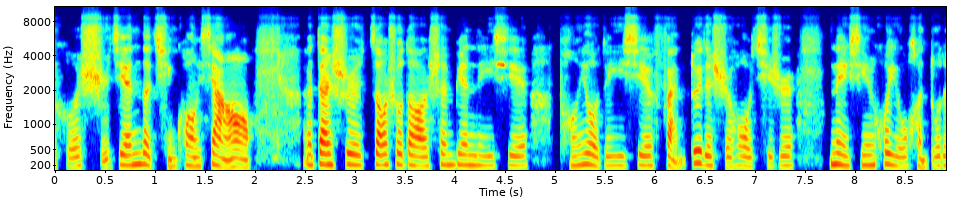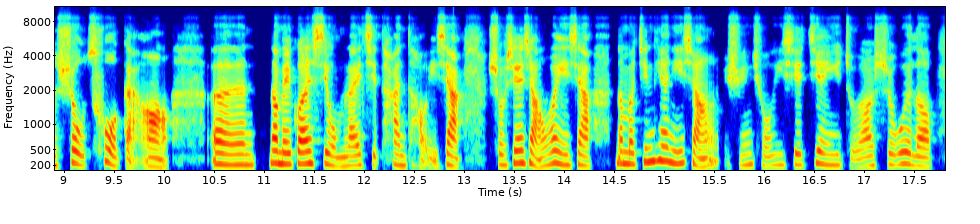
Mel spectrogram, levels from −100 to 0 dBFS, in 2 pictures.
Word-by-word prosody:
和 180 Hz, 0 st, -7 dB
时 155 Hz, -4 st, 0 dB
间 200 Hz, +5 st, +1 dB
的 215 Hz, -3 st, +1 dB
情 160 Hz, 0 st, -3 dB
况 180 Hz, -1 st, -2 dB
下 -, -, +4 dB
啊。 160 Hz, -3 st, +4 dB, 0.5 s
呃， 205 Hz, -, -3 dB
但 210 Hz, 0 st, +5 dB
是 205 Hz, 0 st, +1 dB
遭 205 Hz, +1 st, +1 dB
受 210 Hz, 0 st, -2 dB
到 185 Hz, -3 st, +3 dB
身 205 Hz, +3 st, -4 dB
边 200 Hz, -2 st, -3 dB
的 195 Hz, -, -8 dB
一 190 Hz, -, -8 dB
些 190 Hz, 0 st, -2 dB, 0.3 s
朋 190 Hz, +2 st, -7 dB
友 205 Hz, -3 st, -1 dB
的 185 Hz, -, -11 dB
一 190 Hz, 0 st, -8 dB
些 190 Hz, +1 st, -1 dB
反 270 Hz, +8 st, -2 dB
对 240 Hz, +1 st, +2 dB
的 190 Hz, -, -1 dB
时 180 Hz, -1 st, -2 dB
候， 185 Hz, -1 st, -4 dB
其 180 Hz, -, -4 dB
实 185 Hz, +1 st, -5 dB, 0.3 s
内 215 Hz, -3 st, 0 dB
心 195 Hz, +2 st, -3 dB
会 220 Hz, 0 st, -2 dB
有 180 Hz, -1 st, -6 dB
很 -, -, -5 dB
多 185 Hz, -, -8 dB
的 190 Hz, -, -7 dB
受 230 Hz, 0 st, +2 dB
挫 -, -, +1 dB
感 -, -, 0 dB
啊。 -, -, +4 dB, 0.4 s
嗯， 205 Hz, -2 st, +3 dB
那 245 Hz, -3 st, +6 dB
没 220 Hz, -2 st, +5 dB
关 230 Hz, +1 st, +6 dB
系， 225 Hz, -1 st, +3 dB
我 185 Hz, -, -3 dB
们 175 Hz, -, -5 dB
来 190 Hz, -, +2 dB
一 200 Hz, -, -2 dB
起 190 Hz, -, -3 dB
探 205 Hz, -3 st, -2 dB
讨 -, -, -7 dB
一 -, -, -7 dB
下。 -, -, +5 dB, 0.3 s
首 205 Hz, -1 st, -1 dB
先 240 Hz, +4 st, +4 dB
想 225 Hz, -6 st, +2 dB
问 235 Hz, -1 st, +2 dB
一 200 Hz, -, -2 dB
下， 195 Hz, -3 st, +2 dB, 0.2 s
那 235 Hz, -, 0 dB
么 220 Hz, -1 st, +2 dB
今 265 Hz, +5 st, +1 dB
天 280 Hz, -2 st, +3 dB
你 235 Hz, +1 st, 0 dB
想 170 Hz, -9 st, +1 dB
寻 205 Hz, +2 st, -6 dB
求 185 Hz, -3 st, -8 dB
一 200 Hz, -, -11 dB
些 205 Hz, +1 st, -3 dB
建 205 Hz, 0 st, -2 dB
议， 200 Hz, -, -7 dB
主 170 Hz, -5 st, -11 dB
要 185 Hz, +2 st, -1 dB
是 210 Hz, +2 st, -5 dB
为 225 Hz, +1 st, 0 dB
了， 180 Hz, -2 st, +1 dB
200 Hz, 265 characters per minute, -21 LUFS, 185-215 Hz, 0.5 s, 那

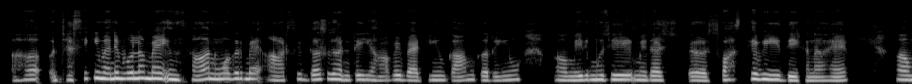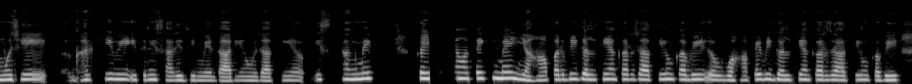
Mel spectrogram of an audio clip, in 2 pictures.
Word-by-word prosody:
ह 220 Hz, +5 st, -4 dB, 0.2 s
जैसे 205 Hz, +6 st, -7 dB
कि 290 Hz, -, +3 dB
मैंने 270 Hz, -1 st, +6 dB
बोला, 275 Hz, +1 st, +5 dB
मैं 270 Hz, -1 st, +6 dB
इंसान 225 Hz, +1 st, +1 dB
हूँ। 245 Hz, +1 st, +3 dB
अगर 265 Hz, +1 st, 0 dB
मैं 255 Hz, 0 st, 0 dB, 0.2 s
8 190 Hz, 0 st, -6 dB
से 245 Hz, -, -9 dB
10 235 Hz, +2 st, -1 dB
घंटे 220 Hz, -3 st, +1 dB
यहाँ 200 Hz, -3 st, -4 dB
पे 215 Hz, +1 st, 0 dB
बैठी 190 Hz, 0 st, -4 dB
हूँ, 205 Hz, 0 st, -2 dB
काम 185 Hz, +3 st, -5 dB
कर 190 Hz, -1 st, -2 dB
रही 180 Hz, +1 st, -7 dB
हूँ 215 Hz, +3 st, -4 dB, 0.4 s
अ, 195 Hz, -1 st, -2 dB
मेरी 195 Hz, +2 st, +1 dB
मुझे 215 Hz, 0 st, +2 dB
मेरा 200 Hz, -1 st, 0 dB
अ, -, -, 0 dB, 0.5 s
स्वास्थ्य 215 Hz, -, -3 dB
भी 230 Hz, -2 st, +4 dB
देखना 180 Hz, -2 st, -1 dB
है। 180 Hz, +1 st, -3 dB, 0.5 s
अ, 215 Hz, -1 st, +1 dB
मुझे 225 Hz, +2 st, +1 dB, 0.3 s
घर 215 Hz, -, -3 dB
की 250 Hz, 0 st, 0 dB
भी 240 Hz, -1 st, +3 dB
इतनी 215 Hz, +1 st, -1 dB
सारी 200 Hz, -3 st, -3 dB
ज़िम्मेदारियाँ 185 Hz, -1 st, -3 dB
हो 185 Hz, -, -3 dB
जाती 180 Hz, +2 st, -5 dB
हैं, 190 Hz, -1 st, -6 dB
इस 230 Hz, 0 st, -7 dB
ढंग 235 Hz, 0 st, +5 dB
में 265 Hz, +2 st, +6 dB, 0.5 s
कई 275 Hz, -, +6 dB
बार -, -, +8 dB, 0.2 s
क्या 275 Hz, -, +1 dB
होता 270 Hz, 0 st, +1 dB
है -, -, +5 dB
कि 285 Hz, +2 st, +2 dB
मैं 280 Hz, 0 st, +8 dB
यहाँ 200 Hz, -7 st, +3 dB
पर 225 Hz, 0 st, 0 dB
भी 250 Hz, +2 st, +1 dB
गलतियाँ 245 Hz, 0 st, +2 dB
कर 235 Hz, -1 st, -1 dB
जाती 225 Hz, 0 st, 0 dB
हूँ, 245 Hz, 0 st, +4 dB
कभी 230 Hz, +1 st, +2 dB
वहाँ 200 Hz, -1 st, -2 dB
पे 235 Hz, -, +2 dB
भी 240 Hz, 0 st, +2 dB
गलतियाँ 220 Hz, +1 st, 0 dB
कर 215 Hz, -1 st, +1 dB
जाती 205 Hz, 0 st, -2 dB
हूँ, 215 Hz, 0 st, -2 dB
कभी 200 Hz, +1 st, +2 dB
215 Hz, 225 wpm, -22 LUFS, 195-240 Hz, 0.5 s, बार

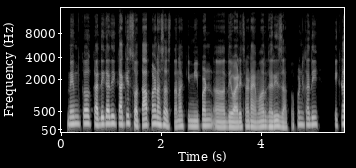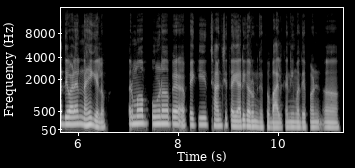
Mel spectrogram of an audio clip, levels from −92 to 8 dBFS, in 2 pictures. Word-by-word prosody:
नेमकं 175 Hz, +1 st, +2 dB
कधी-कधी 165 Hz, +4 st, +3 dB
का 165 Hz, -, +5 dB
की 190 Hz, -, 0 dB
स्वतः 140 Hz, -3 st, +2 dB
पण 175 Hz, -1 st, +2 dB
असं 155 Hz, -3 st, +2 dB
असतं 115 Hz, -1 st, -6 dB
ना 125 Hz, -, 0 dB
की 125 Hz, 0 st, -8 dB
मी 120 Hz, 0 st, 0 dB
पण 135 Hz, 0 st, 0 dB
अ, 110 Hz, -1 st, 0 dB
दिवाळीच्या 110 Hz, +2 st, +2 dB
टाईमवर 115 Hz, +1 st, 0 dB
घरीच 115 Hz, +1 st, +2 dB
जातो. 105 Hz, -2 st, -5 dB
पण 155 Hz, -1 st, -4 dB
कधी 160 Hz, +2 st, -1 dB, 0.4 s
एखाद 165 Hz, +5 st, -2 dB
दिवाळीला 165 Hz, 0 st, +4 dB
नाही 155 Hz, +1 st, +4 dB
गेलो, 110 Hz, -5 st, 0 dB, 0.5 s
तर -, -, -1 dB
मग 180 Hz, 0 st, +2 dB
पूर्ण 175 Hz, +1 st, +3 dB
प -, -, 0 dB, 0.3 s
पैकी 155 Hz, +1 st, -3 dB
छानशी 135 Hz, +1 st, -2 dB
तैय्यारी 120 Hz, +1 st, +2 dB
करून 115 Hz, -2 st, +2 dB
घेतो. 105 Hz, 0 st, -4 dB
बाल्कनीमध्ये 105 Hz, +1 st, -1 dB
पण 105 Hz, 0 st, -3 dB
अ, 100 Hz, -2 st, -1 dB
130 Hz, 185 wpm, -23 LUFS, 110-165 Hz, 0.5 s, का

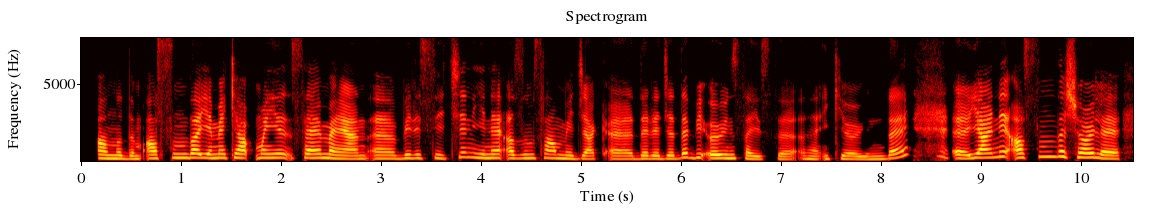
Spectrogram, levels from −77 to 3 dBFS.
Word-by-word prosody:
Anladım. 210 Hz, -4 st, +1 dB
Aslında 255 Hz, +3 st, +2 dB
yemek 250 Hz, 0 st, +1 dB
yapmayı 255 Hz, 0 st, +1 dB
sevmeyen, 240 Hz, -6 st, +3 dB
eee, 210 Hz, 0 st, 0 dB
birisi 235 Hz, 0 st, -4 dB
için 295 Hz, +8 st, -7 dB
yine 245 Hz, -2 st, 0 dB
azımsanmaya 230 Hz, -2 st, -1 dB
cak, 195 Hz, 0 st, -2 dB
eee, 185 Hz, 0 st, -3 dB
derecede 200 Hz, +6 st, -2 dB
bir 255 Hz, -, -3 dB
öğün 230 Hz, 0 st, +4 dB
sayısı, 180 Hz, -6 st, -5 dB
hani, 190 Hz, -2 st, -6 dB
2 190 Hz, 0 st, -7 dB
öğün 175 Hz, +1 st, -5 dB
de. 260 Hz, -, +1 dB, 0.5 s
Eee, 225 Hz, -, +3 dB
yani 270 Hz, +8 st, +4 dB
aslında 325 Hz, +6 st, +1 dB
şöyle, 280 Hz, -4 st, +3 dB
ııı, 200 Hz, -, 0 dB
230 Hz, 140 wpm, -23 LUFS, 200-255 Hz, 0.5 s, öğün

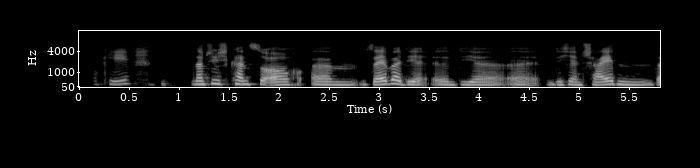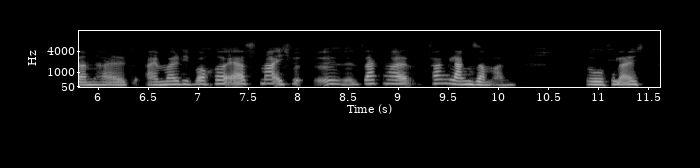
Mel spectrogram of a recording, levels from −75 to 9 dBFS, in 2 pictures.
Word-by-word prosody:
Okay. 225 Hz, +2 st, -8 dB, 0.6 s
Natürlich 210 Hz, +2 st, +1 dB
kannst 215 Hz, -1 st, +1 dB
du -, -, +4 dB
auch, 185 Hz, +3 st, +2 dB
ähm, 185 Hz, 0 st, -1 dB
selber 205 Hz, +5 st, +6 dB
dir 190 Hz, -1 st, 0 dB
äh, 190 Hz, -, -2 dB
dir 185 Hz, -1 st, -1 dB
äh, 60 Hz, -, -5 dB
dich 190 Hz, 0 st, -4 dB
entscheiden. 185 Hz, 0 st, +1 dB
Dann 180 Hz, +1 st, 0 dB
halt 180 Hz, 0 st, -4 dB
einmal 205 Hz, +3 st, +1 dB
die 215 Hz, -1 st, -4 dB
Woche 225 Hz, +2 st, 0 dB
erstmal, 255 Hz, +2 st, +1 dB
ich 220 Hz, +2 st, -4 dB
wü 230 Hz, -, -7 dB
äh, 230 Hz, -2 st, -5 dB
sag 245 Hz, +3 st, 0 dB
mal, 180 Hz, -, 0 dB
fang 260 Hz, +1 st, -2 dB
langsam 205 Hz, -6 st, +3 dB
an. 170 Hz, +3 st, -11 dB, 0.7 s
So 195 Hz, -1 st, +2 dB
vielleicht, 205 Hz, +2 st, -1 dB
200 Hz, 150 wpm, -22 LUFS, 185-220 Hz, 0.7 s, selber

